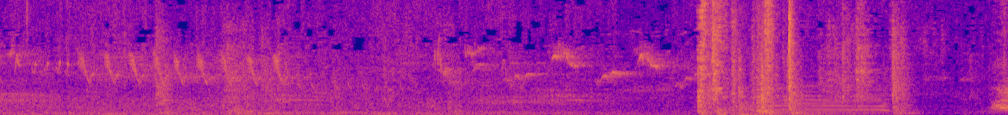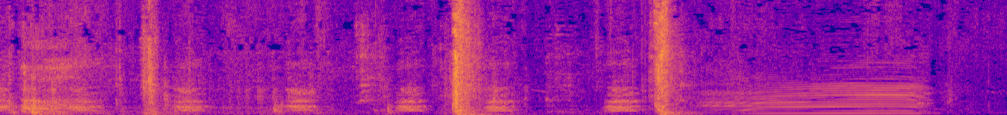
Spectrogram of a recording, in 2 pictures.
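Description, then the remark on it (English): Several cows moo in an open field beside a gravel road on a bright sunny day, long harmonic lowing calls overlapping, with a parked car's engine idling and faint bird chirps in the background. “He parks up beside a field of cows.”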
